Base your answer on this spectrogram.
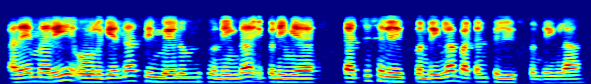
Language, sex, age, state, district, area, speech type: Tamil, male, 18-30, Tamil Nadu, Madurai, urban, conversation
